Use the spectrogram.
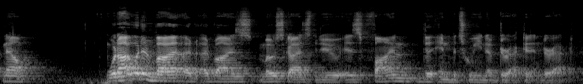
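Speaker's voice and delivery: normal talking voice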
